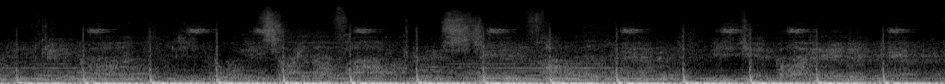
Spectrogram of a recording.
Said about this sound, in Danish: Altså simpelthen en sangtekst her om vikingerne og det mørke.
